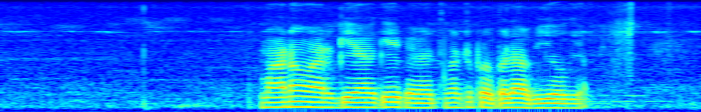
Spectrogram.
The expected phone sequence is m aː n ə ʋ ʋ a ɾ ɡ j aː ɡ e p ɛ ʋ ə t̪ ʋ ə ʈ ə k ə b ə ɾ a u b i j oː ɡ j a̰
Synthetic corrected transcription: m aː n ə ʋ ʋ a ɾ ɡ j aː ɡ e p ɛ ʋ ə t̪ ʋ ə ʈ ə p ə b ə l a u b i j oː ɡ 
